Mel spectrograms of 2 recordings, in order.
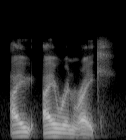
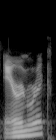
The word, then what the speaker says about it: Ehrenreich: It is, I'm going to hope I pronounce it right, Alden Ehrenreich. – I think it's Ehrenreich, but you're pretty close.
